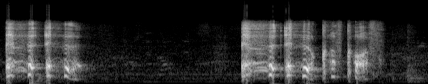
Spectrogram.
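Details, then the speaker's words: Young child coughing on request while eating puffs: about ten short, voiced coughs in two quick runs separated by a pause. "there it is there's that cough cough cough kof kof cof cough cough oh it's hard to cough with puffs in your mouth"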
